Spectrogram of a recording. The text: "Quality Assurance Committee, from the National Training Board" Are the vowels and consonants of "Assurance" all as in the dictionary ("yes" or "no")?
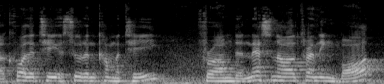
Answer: no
